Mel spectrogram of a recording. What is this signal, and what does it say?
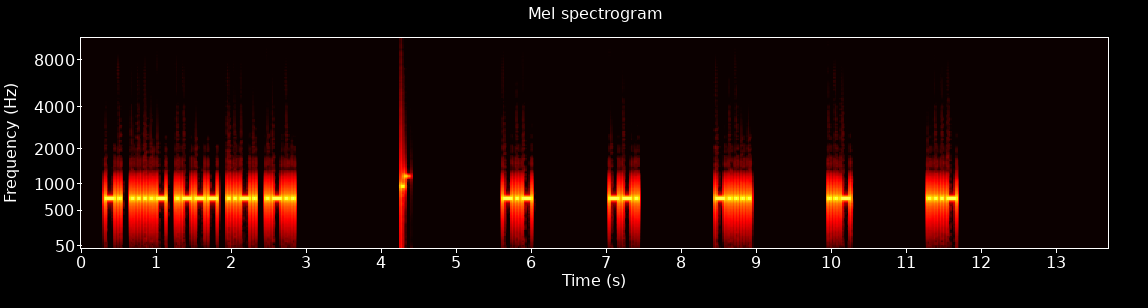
Morse code, heard as a keyed tone, about 28 wpm, spaced as for 12 wpm, 700 Hz. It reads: N4JFL KG6UV
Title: USA Call Signs - 5 Characters - 8x Character Spacing - 28wpm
